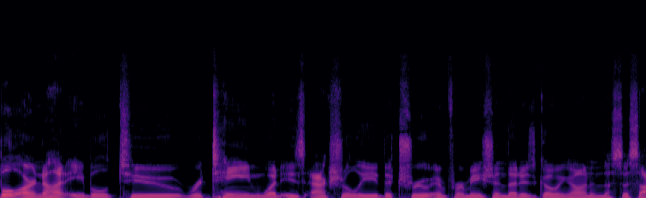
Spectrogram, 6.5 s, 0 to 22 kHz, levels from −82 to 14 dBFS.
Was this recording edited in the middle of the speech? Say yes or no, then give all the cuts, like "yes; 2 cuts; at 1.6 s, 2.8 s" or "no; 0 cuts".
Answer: no; 0 cuts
